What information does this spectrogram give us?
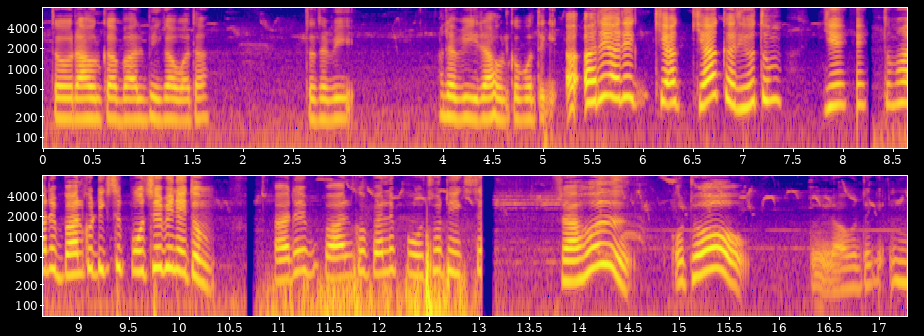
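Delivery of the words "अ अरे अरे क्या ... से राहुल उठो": high, loud, exclaiming reproach; fussing scolding. A narrator's reading. Ravi telling wet-haired Rahul to get up, scolding. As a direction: scold a loved one, drawing out the commands.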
